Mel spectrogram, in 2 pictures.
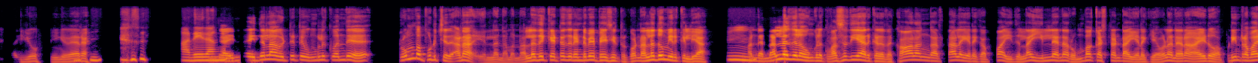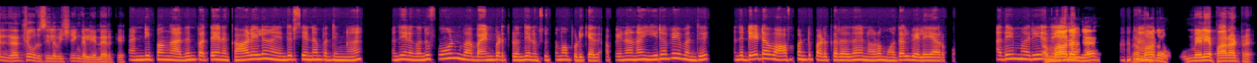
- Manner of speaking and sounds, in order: laugh; in English: "டேட்டாவ"; laugh
- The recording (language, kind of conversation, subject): Tamil, podcast, காலை நேர நடைமுறையில் தொழில்நுட்பம் எவ்வளவு இடம் பெறுகிறது?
